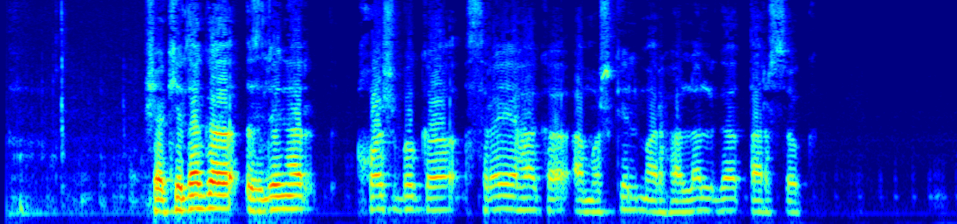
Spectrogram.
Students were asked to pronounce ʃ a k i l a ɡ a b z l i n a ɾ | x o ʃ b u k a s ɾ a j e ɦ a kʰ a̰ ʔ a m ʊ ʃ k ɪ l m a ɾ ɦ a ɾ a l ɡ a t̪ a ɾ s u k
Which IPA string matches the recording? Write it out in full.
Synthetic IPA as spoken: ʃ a k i l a ɡ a z l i n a ɾ | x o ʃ b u k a s ɾ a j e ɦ a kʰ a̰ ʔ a m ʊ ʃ k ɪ l m a ɾ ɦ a l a l ɡ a t̪ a ɾ s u k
